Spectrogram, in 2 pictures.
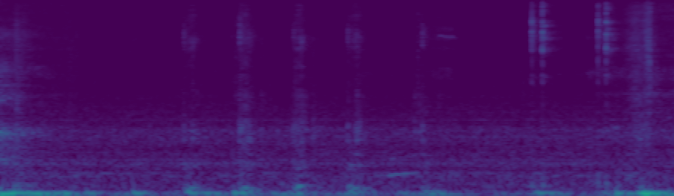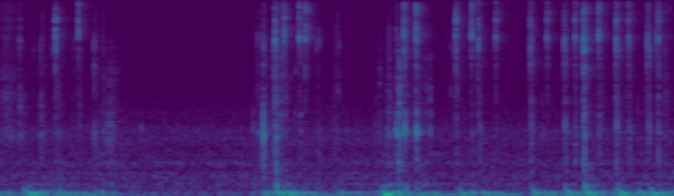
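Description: Fast, uneven clatter of keys on a computer keyboard, bursts of rapid keystrokes with brief pauses, close and fairly quiet, no voices.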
